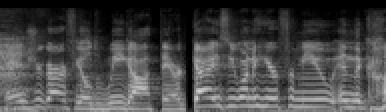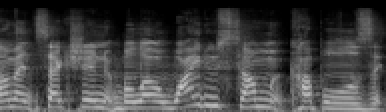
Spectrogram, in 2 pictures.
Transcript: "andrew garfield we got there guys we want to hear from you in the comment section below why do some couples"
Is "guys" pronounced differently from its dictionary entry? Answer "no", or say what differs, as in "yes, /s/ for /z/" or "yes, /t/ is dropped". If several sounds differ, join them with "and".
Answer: no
